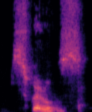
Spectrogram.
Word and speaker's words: squirrels: Squirrels, and the stress is on the squid. Squirrels.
